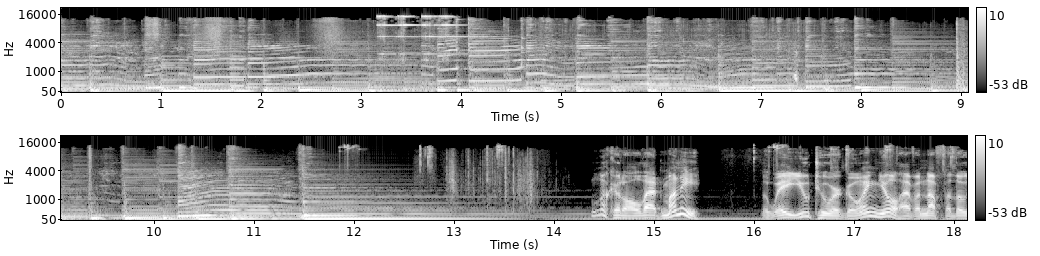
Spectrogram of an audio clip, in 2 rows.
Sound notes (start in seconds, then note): 3.1 bicycle bell ringing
